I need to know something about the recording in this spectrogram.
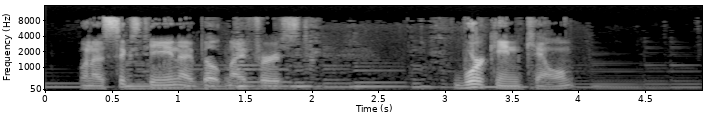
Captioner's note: voiceover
